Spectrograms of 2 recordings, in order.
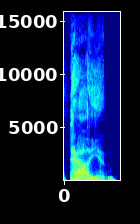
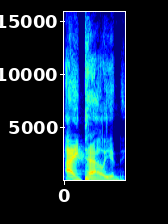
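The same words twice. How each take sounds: First: The word begins with an 'ih' sound. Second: The word begins with an 'eye' sound. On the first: The speaker calls it right. "It's Italian" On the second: The speaker calls it wrong. "Don't say Italian"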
